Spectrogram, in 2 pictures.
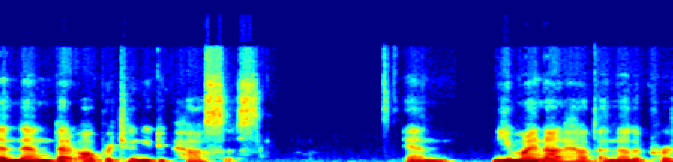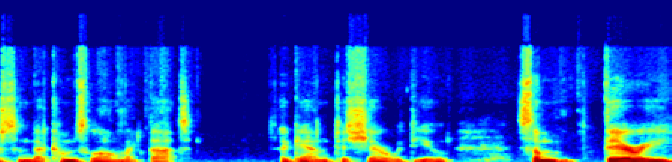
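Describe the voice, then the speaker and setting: A woman's very deep, low voice carries vocal fry and a monotone, flat intonation. She leaves long, frequent pauses. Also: moderate pace. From San Francisco, California. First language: not English. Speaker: talk show host. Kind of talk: casual chat. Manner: halting, many fillers and restarts.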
